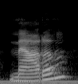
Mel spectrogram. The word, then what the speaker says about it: madam: so first of all the word madam has first syllable stress and it has the a black cat vowel so you can think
